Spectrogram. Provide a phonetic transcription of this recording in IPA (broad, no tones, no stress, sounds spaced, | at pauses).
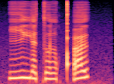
i j ɛ t ʊ l qʼ ʏ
